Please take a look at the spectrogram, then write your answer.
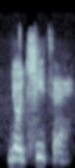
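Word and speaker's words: Jocytė: Can Sophia tell us about, is it Jocity? How do you pronounce that? I'm sorry. So it's Yochite. Yochite? Yes. Oh, people are going to have fun with that one. It's Lithuanian, so it's a little different.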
